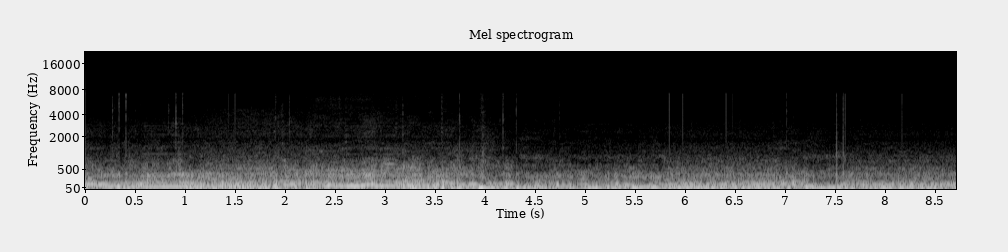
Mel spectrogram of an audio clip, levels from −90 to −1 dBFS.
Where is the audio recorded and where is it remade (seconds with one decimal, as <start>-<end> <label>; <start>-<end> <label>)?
0.0-1.2 remade; 1.2-1.9 recorded; 1.9-5.8 remade; 5.8-6.9 recorded; 6.9-7.6 remade; 7.6-8.7 recorded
